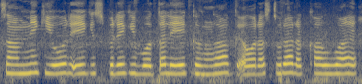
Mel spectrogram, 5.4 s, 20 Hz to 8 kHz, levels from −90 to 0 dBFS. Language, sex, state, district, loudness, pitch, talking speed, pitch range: Hindi, female, Uttar Pradesh, Lucknow, -14 LUFS, 290 Hz, 155 wpm, 280-295 Hz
